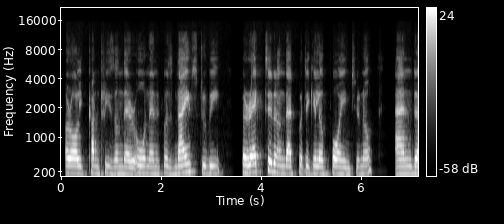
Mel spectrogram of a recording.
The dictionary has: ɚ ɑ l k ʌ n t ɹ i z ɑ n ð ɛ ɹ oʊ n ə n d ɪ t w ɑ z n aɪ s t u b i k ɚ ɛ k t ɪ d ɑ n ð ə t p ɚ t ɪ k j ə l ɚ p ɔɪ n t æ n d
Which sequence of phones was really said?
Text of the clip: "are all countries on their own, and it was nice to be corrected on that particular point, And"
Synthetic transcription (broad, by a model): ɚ ɑ l k ʌ n t ɹ i z ɑ n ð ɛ ɹ oʊ n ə n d ɪ t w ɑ z n aɪ s t u b i k ɚ ɛ k t ɪ d ɑ n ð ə t p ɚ t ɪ k j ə l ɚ p ɔɪ n t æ n d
